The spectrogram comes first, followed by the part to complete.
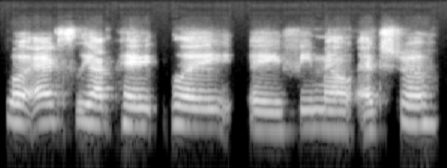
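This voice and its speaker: A woman's voice: mid-range voice, a little slow. A woman from New York, an actress, answering interview questions casually. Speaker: stage actress being interviewed. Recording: dull, lo-fi audio.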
